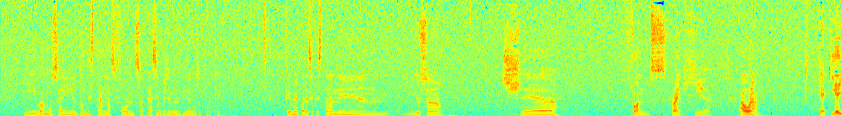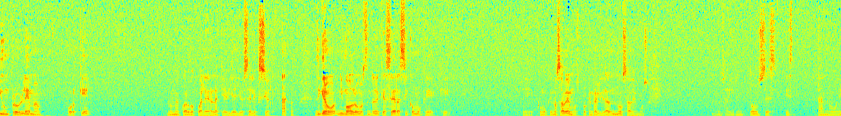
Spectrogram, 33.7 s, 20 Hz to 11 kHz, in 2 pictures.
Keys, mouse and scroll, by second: 4.6 click, 9.0 click, 11.0 click, 13.3 click, 18.6 click, 20.0 click, 22.6 scroll down 1, 23.3-24.2 scroll down 1, 24.6-25.9 scroll down 2, 26.2 scroll down 1, 28.0-29.6 scroll up 5.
